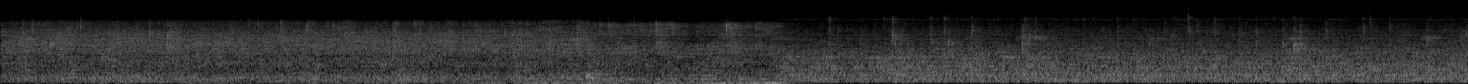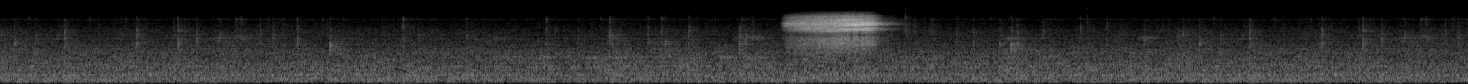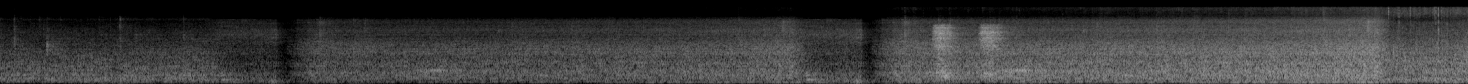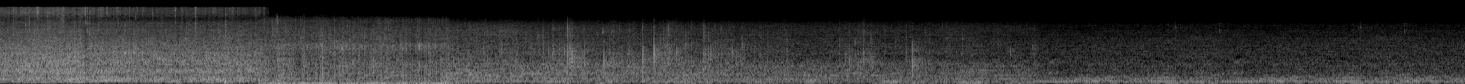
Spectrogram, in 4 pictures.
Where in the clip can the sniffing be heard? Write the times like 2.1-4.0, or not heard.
22.5-23.5, 38.6-39.5.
